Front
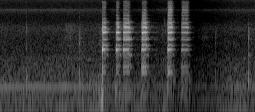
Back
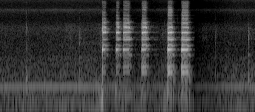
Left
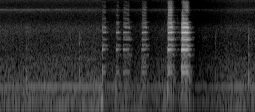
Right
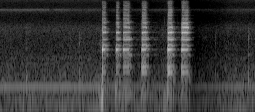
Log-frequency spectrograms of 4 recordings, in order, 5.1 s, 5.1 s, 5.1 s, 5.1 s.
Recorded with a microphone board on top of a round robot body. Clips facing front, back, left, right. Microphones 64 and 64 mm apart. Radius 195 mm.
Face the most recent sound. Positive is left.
turn(degrees=145)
